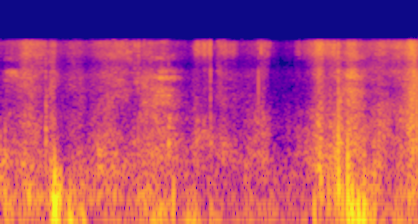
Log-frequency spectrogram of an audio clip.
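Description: Handling noise: soft rustles and a few dull knocks as a phone is moved about against plush toys and hands.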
